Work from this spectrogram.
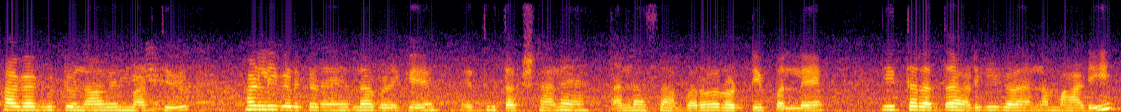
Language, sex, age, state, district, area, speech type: Kannada, female, 30-45, Karnataka, Vijayanagara, rural, spontaneous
